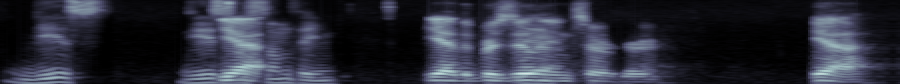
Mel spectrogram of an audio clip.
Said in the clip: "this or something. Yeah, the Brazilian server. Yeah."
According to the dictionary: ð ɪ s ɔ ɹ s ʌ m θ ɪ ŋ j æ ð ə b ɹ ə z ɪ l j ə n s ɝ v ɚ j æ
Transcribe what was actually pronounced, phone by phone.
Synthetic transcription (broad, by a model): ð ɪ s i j s ʌ m θ ɪ ŋ j æ ð ə b ɹ ə z ɪ l j ə n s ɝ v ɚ j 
